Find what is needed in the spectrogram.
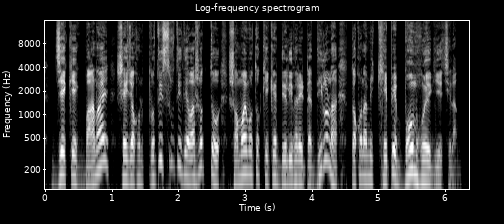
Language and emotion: Bengali, angry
